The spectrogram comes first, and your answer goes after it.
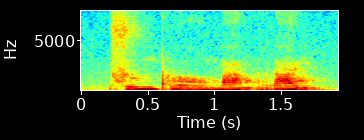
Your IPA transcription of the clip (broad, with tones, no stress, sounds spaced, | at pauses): s ɯ˧ ŋ pʰ l ɤː˨˩ m a˨˩ ŋ r a˥˩ j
